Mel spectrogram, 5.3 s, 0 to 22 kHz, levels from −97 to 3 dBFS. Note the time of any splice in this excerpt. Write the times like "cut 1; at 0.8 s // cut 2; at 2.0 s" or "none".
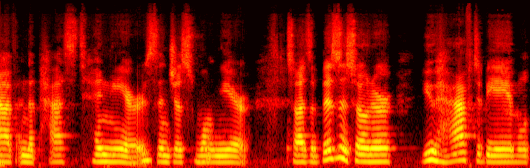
cut 1; at 2.9 s

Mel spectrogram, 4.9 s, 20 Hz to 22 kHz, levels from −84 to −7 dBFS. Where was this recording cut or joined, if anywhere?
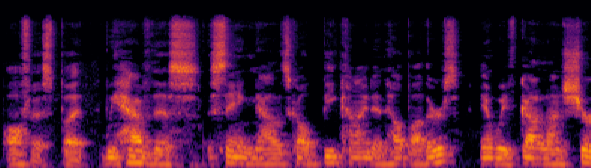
cut 1; at 0.8 s // cut 2; at 1.7 s // cut 3; at 3.9 s

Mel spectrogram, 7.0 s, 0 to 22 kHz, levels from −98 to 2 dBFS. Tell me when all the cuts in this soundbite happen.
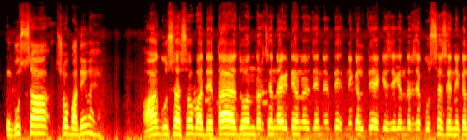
none

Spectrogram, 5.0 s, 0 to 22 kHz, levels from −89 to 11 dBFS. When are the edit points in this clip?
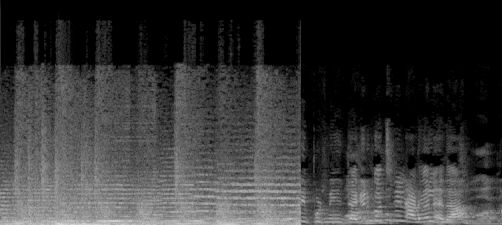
cut 1; at 3.0 s

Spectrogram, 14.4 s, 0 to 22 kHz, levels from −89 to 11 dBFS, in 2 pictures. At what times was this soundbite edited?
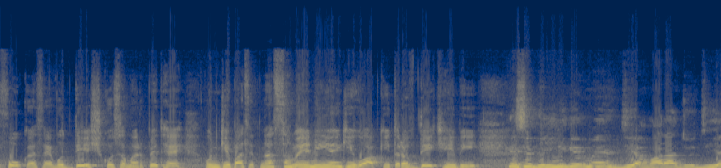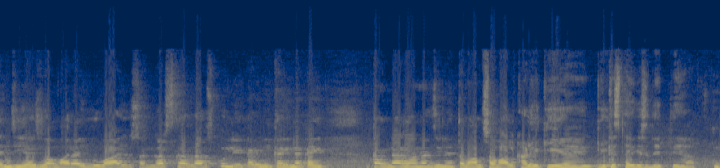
none

